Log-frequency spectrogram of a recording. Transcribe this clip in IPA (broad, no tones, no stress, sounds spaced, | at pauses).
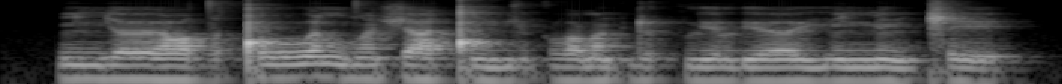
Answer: ĩ ɲ ɜː dˤ ə ǃ oː ɲ dˤ ə̃ ʃ a ǃ ĩ ɡʲ ẽ k ðˤ ɜ ɽ ə̃ k ɖ ɜ k lʲ ɜ l ɾʲ ɜː j ẽ ɲ ɽ ẽ ɡ ǁ e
